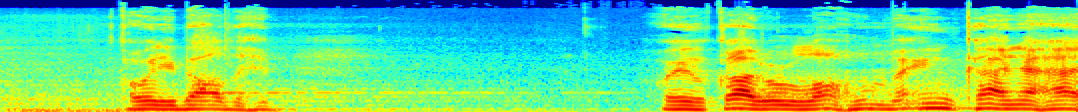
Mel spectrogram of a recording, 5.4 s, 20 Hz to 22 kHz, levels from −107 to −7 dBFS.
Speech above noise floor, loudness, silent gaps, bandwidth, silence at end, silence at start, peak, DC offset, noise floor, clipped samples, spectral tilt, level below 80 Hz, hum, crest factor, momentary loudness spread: 29 dB; -17 LUFS; none; over 20 kHz; 0 s; 0 s; 0 dBFS; under 0.1%; -45 dBFS; under 0.1%; -5 dB/octave; -46 dBFS; none; 18 dB; 21 LU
